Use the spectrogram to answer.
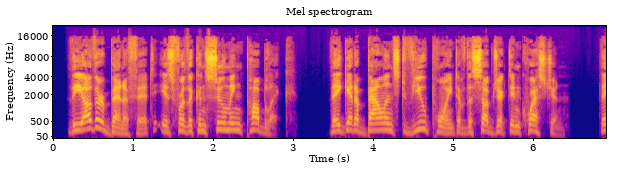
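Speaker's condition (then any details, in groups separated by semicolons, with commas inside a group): No condition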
